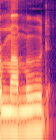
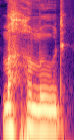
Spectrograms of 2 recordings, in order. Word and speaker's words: Mahmoud: They're all looking at each other, and, he's telling her, or Mahmoud, and she calls him Mahmoud. That drives me nuts. Like, say his name in like 2 syllables, not 10.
